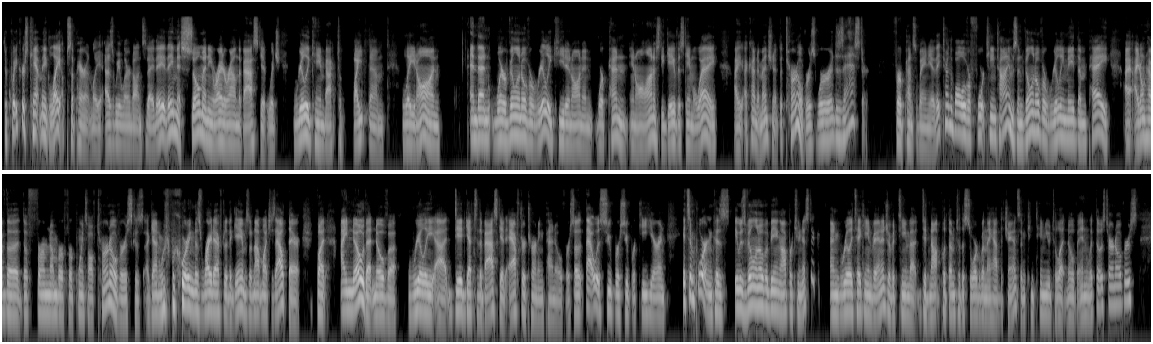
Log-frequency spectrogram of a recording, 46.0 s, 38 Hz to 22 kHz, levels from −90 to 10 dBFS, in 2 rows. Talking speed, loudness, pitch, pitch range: 210 wpm, -26 LUFS, 115 Hz, 110-135 Hz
